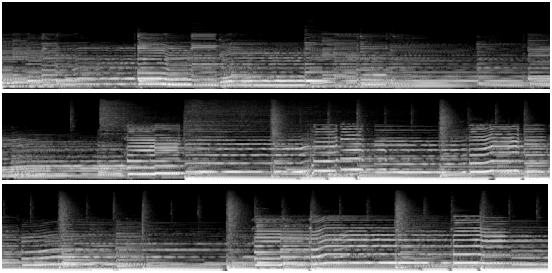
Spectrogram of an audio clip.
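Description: Live band playing an instrumental passage: piano and electric lap steel guitar with sliding notes. About halfway through, bass and drums come in and the music gets fuller and louder.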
